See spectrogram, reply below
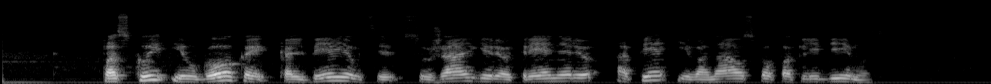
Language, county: Lithuanian, Panevėžys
